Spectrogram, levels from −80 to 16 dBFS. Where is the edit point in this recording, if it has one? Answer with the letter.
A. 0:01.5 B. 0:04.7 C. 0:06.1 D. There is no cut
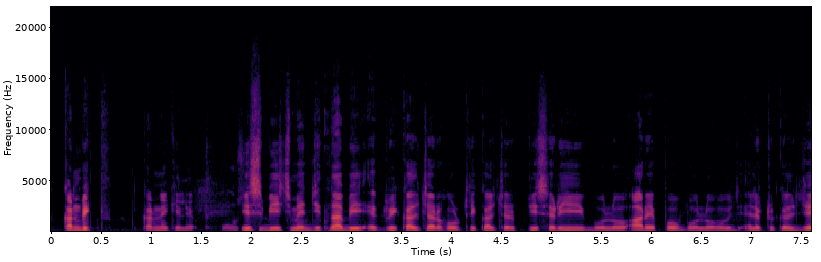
A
